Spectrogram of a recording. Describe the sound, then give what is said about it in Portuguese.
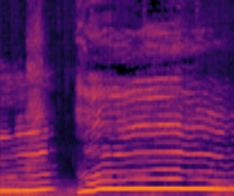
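Loud whale song: a sustained, harmonic moaning call that briefly drops out, then sweeps upward into a second long, steady tone, heard on its own with no talking. “Baleia é foda, o canto da baleia é zica.”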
